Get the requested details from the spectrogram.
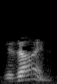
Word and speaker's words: Desyne: It's spelled D-E-S-Y-N-E. Let's say it's called the Design. – Design? – Design. Design. Oh, Design. Design spelled wrong.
